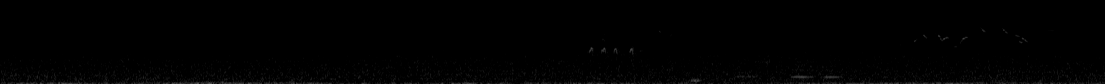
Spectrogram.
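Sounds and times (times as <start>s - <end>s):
steady low hiss: 0.0s - 11.0s
distant small birds chirping: 5.6s - 11.0s.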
